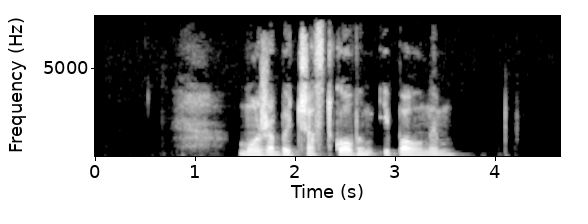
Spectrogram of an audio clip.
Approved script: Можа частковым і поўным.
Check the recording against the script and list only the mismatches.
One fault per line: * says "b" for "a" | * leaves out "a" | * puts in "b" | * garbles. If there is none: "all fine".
* puts in "быць"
